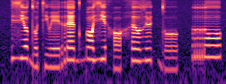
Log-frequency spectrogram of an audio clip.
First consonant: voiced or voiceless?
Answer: voiced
